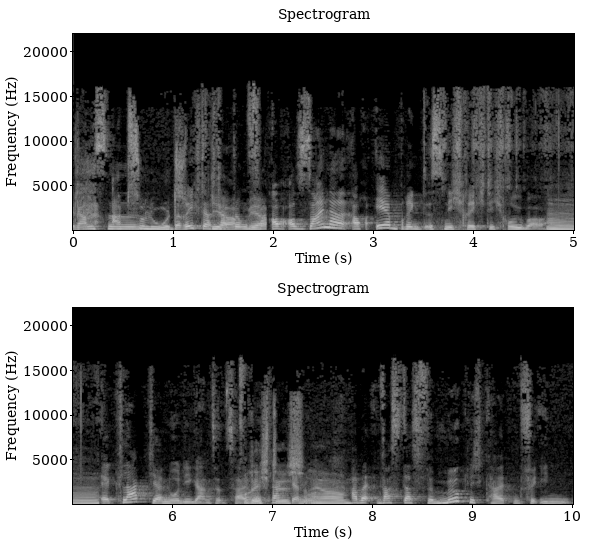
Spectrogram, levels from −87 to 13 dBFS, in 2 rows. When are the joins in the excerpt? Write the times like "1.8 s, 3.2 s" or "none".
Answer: 1.9 s, 5.3 s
